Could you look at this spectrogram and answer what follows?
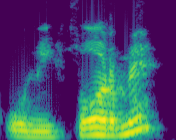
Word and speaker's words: uniform: Debemos de recordar que no suena a ni, no suena a uni, sino que suena a uniform, uniform, uniform. Nuestro oído nos engaña y piensa que allí suena una I, pero no suena una I, suena un schwa.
